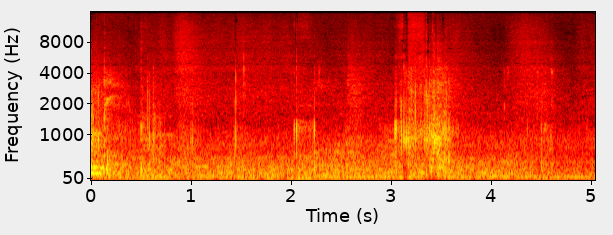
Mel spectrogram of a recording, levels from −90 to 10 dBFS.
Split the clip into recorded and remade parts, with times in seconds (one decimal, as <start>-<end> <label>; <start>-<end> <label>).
0.0-5.0 recorded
